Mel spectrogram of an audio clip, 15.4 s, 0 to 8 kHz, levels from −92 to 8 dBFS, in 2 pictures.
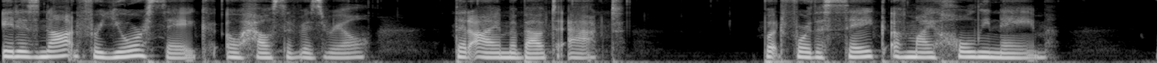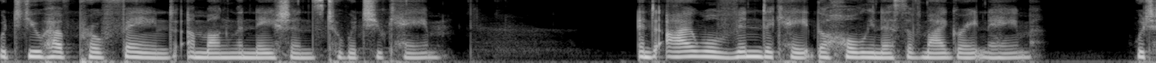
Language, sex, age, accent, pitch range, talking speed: English, female, 20-39, American, 180-205 Hz, 180 wpm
